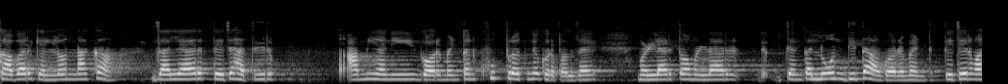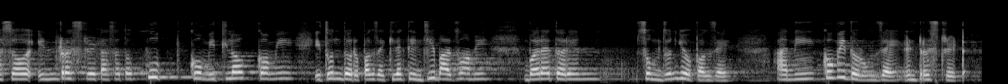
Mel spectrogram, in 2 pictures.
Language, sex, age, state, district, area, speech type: Goan Konkani, female, 18-30, Goa, Murmgao, urban, spontaneous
